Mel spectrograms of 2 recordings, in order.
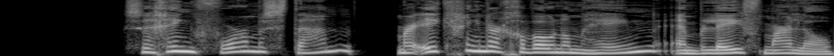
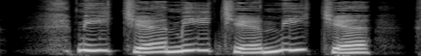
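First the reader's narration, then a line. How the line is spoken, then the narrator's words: Giggling. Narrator (Dutch): giechelde Emma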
